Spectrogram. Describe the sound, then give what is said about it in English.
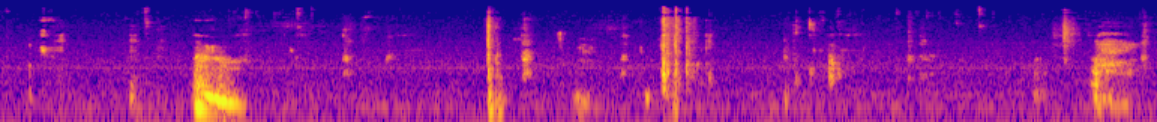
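Someone rummages through dice looking for suitable ones, producing scattered clicks and a few sharper clatters at irregular intervals, fairly quiet, with a brief low vocal murmur early on. “I'm doing a nick here and actually finding suitable dice.”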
